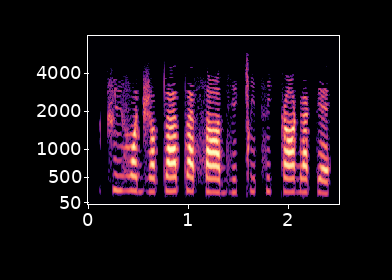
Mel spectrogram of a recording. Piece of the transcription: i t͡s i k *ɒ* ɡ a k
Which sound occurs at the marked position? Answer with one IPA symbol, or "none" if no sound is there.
ɑ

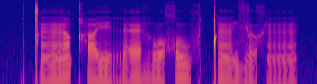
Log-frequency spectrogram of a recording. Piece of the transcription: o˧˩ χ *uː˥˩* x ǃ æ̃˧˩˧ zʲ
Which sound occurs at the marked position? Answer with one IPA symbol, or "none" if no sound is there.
uː˥˩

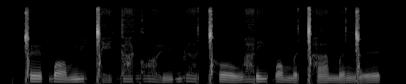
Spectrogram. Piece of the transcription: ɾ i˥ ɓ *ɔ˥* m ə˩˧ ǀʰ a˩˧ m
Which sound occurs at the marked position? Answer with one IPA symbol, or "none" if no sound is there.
ɔ˧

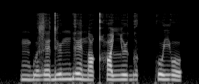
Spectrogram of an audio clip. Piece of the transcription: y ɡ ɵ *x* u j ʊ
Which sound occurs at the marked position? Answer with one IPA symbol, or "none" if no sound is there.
kː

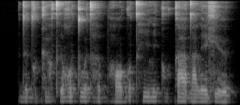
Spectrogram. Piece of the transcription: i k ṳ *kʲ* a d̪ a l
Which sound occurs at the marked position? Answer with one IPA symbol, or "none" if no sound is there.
k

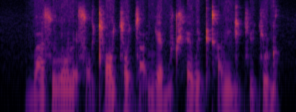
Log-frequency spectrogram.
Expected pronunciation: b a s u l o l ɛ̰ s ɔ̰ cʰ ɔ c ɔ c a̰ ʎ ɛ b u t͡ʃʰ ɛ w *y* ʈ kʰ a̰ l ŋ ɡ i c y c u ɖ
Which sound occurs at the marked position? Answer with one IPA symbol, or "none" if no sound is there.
i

